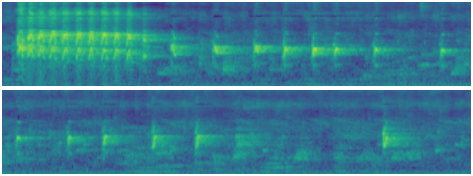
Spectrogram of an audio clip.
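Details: Yellow-vented bulbul (trucukan), a kept songbird trained for contests, singing in the ngekek, nggaruda and ngerol styles: a fast, bright, rattling chatter lasting one second, then a string of short, clear, sharp notes spaced about a quarter-second apart that slow and fade.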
